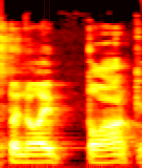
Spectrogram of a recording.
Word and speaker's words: Benoit Blanc: I think he plays Benoit Blanc.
